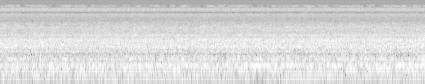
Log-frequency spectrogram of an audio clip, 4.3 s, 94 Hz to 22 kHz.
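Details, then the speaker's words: 1992 Super 8-inch box fan, model BF1000, 120 VAC 30 W 3-speed shaded-pole C-frame motor, serviced, on low: soft even rush of air, faint low hum, very quiet startup, no ticks or rattles; running normally. "here it is on low it's got a very faint startup sound very quiet and low"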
